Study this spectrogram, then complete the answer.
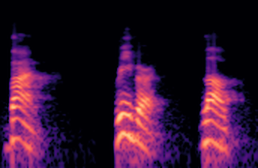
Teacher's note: letter V representing the voiced labiodental fricative sound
